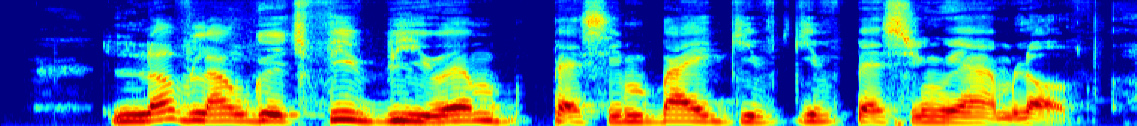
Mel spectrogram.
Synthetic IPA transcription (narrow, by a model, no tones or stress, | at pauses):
lɔvlãŋɡwed͡ʒfibiwɛ̃npɛsĩnbaɪɡiftɡivpɛsĩnwɛ̃amlɔ̰v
